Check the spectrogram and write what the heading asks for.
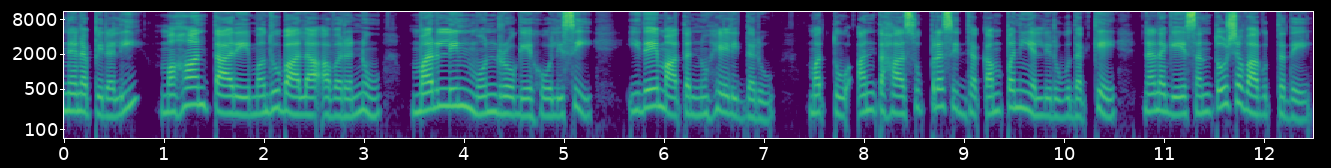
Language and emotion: Kannada, neutral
